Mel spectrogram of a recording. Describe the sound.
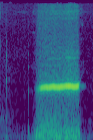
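A person gives one sharp, steady whistle lasting about half a second, imitating a referee's whistle, fairly loud, with a breathy rasp beneath the tone and no talking.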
